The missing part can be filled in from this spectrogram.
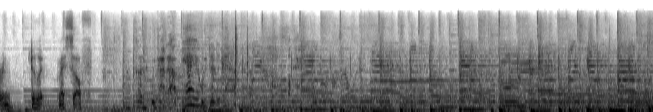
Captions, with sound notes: and do it myself. Oh, good, we got out, yay, we did it. (claps) Okay, we're on our way. (funky music)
